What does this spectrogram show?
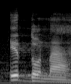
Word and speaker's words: Adonai: que não primeiro que senhor em hebraico é Adonai o ou talvez a pronúncia aí mais próxima do original e donar bom então se não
